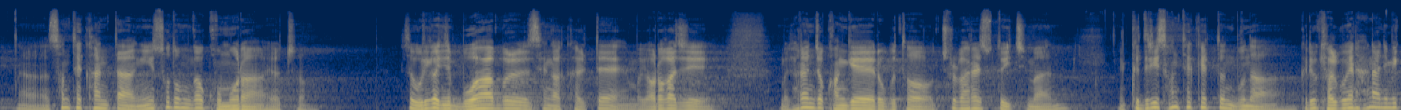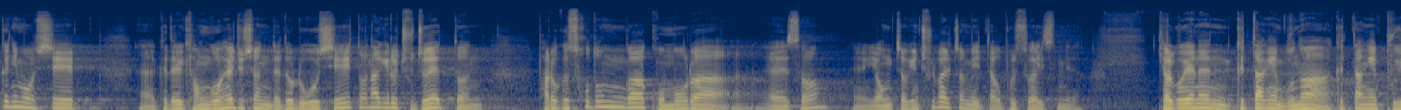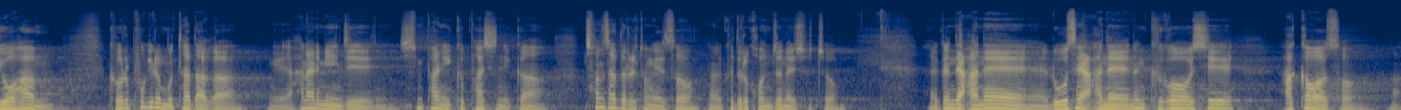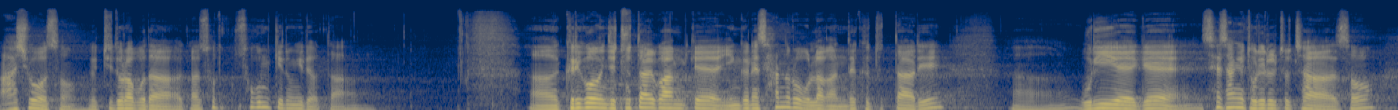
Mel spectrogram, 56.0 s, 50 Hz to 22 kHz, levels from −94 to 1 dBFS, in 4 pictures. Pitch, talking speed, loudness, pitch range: 125 Hz, 265 characters per minute, -28 LUFS, 110-140 Hz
